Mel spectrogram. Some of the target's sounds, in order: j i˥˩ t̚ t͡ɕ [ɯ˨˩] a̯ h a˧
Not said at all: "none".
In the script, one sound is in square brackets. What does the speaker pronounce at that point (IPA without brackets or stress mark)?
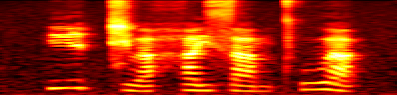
ɯ˩˦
